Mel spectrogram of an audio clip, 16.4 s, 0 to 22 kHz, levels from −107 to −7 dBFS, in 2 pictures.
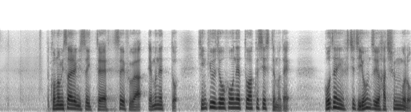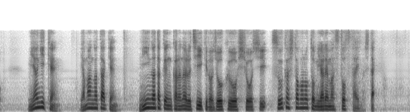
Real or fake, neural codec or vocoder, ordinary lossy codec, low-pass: fake; codec, 24 kHz, 0.5 kbps, DualCodec; none; 7.2 kHz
